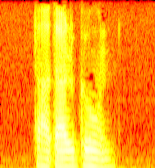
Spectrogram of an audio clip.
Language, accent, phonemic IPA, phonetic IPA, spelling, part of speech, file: Armenian, Eastern Armenian, /dɑdɑɾˈɡun/, [dɑdɑɾɡún], դադարգուն, adjective, Hy-դադարգուն.ogg
- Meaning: alternative form of դադարգյուն (dadargyun)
